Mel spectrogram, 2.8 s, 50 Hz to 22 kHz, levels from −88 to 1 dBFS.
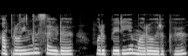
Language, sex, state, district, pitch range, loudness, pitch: Tamil, female, Tamil Nadu, Nilgiris, 215-240 Hz, -15 LUFS, 230 Hz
